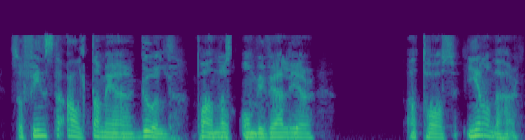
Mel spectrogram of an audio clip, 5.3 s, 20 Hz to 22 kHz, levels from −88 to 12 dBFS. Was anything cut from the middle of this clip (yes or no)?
yes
